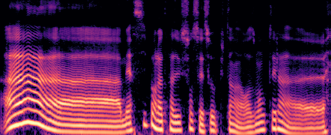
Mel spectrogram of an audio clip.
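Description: Young man, live streamer, casual chat, low mellow voice, lively swings. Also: quick pace. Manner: animated and chatty, laughs often, many fillers.

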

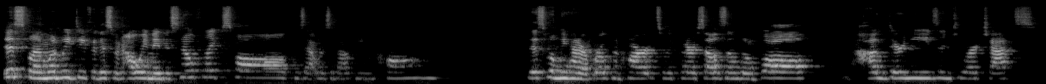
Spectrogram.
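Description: A woman with a very high, bright voice speaks in the manner of a kindergarten teacher. She gives small children simple, encouraging instructions. The sound is roomy, picked up from a few steps away. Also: flat delivery, brisk. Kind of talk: kindergarten teacher talk, guiding young children through story yoga. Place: indoor yoga studio room. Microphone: camera mic a few metres away. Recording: roomy, distant camera microphone.

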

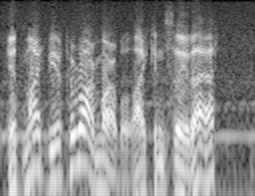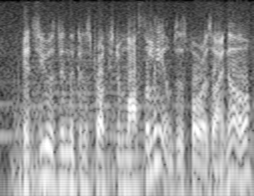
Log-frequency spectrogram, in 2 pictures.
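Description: A man's voice: medium pitch, sing-song, fairly bright tone, lo-fi sound. An actor playing a lab analyst who reports his findings in a 1950s dubbed film. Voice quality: measured, factual. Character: precise male lab analyst.

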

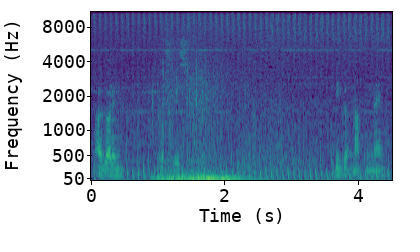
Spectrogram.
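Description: A man's voice: medium pitch, fairly even intonation, unhurried. A man bantering and teasing his mates while gaming on a live stream. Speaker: gamer. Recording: loud background noise.

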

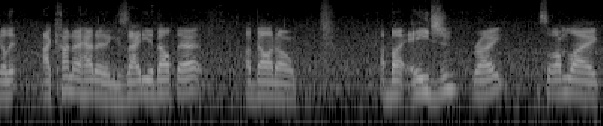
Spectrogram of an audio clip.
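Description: A man's voice: on the high side, a bit bright, slight background noise. A man in his forties hosting a solo podcast outdoors, talking in a rambling, reflective way and saying "you know what I mean" over and over. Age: 40s. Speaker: podcast host. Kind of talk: casual solo monologue. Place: outdoors, seated in a camp chair in a river. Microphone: boom mic on a stand.

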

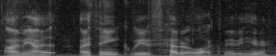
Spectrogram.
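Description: A man's voice: medium pitch, fairly even intonation, normal speed, darkish tone, a little hiss or hum. A young man vlogging at a lakeshore, talking in a laid-back, rambling way. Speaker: fishing vlogger. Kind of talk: casual outdoor fishing chat. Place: lakeshore in woods, outdoors. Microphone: action camera.

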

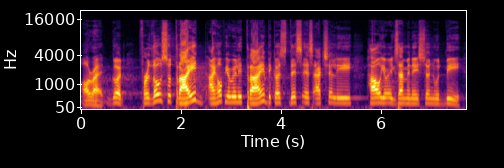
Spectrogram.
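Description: A male teacher explaining a lesson slowly and deliberately, pausing to count and guide his students. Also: high voice, sharp tone, clear, resonant tone, big-room sound. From Philippines. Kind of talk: recorded classroom lesson.

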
